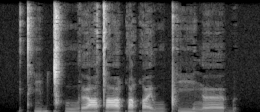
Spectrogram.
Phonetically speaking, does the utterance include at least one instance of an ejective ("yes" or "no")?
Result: yes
